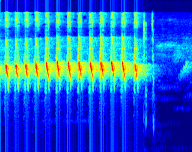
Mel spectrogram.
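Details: Kapas tembak, used to coax silent caged birds into singing: a brisk series of about fourteen crisp, high, evenly repeated notes, ending in a short click and a faint trailing chirp.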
